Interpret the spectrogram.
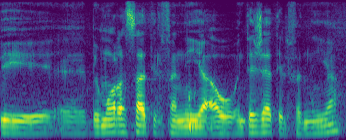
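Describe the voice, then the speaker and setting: The man's pitch is fairly low, and his intonation is monotone and flat. He speaks at a fairly slow pace. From Gaza, Palestine. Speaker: visual artist. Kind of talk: panel talk via interpreter. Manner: halting.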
